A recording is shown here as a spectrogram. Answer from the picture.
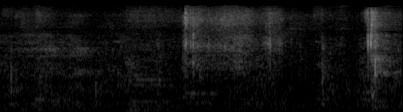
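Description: Faint, quiet room with a few short clicks and rustles of small handling or mouth noise, the sharpest about a second in and just before the end.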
